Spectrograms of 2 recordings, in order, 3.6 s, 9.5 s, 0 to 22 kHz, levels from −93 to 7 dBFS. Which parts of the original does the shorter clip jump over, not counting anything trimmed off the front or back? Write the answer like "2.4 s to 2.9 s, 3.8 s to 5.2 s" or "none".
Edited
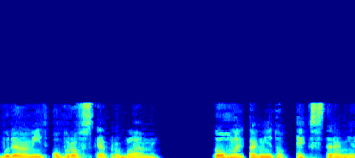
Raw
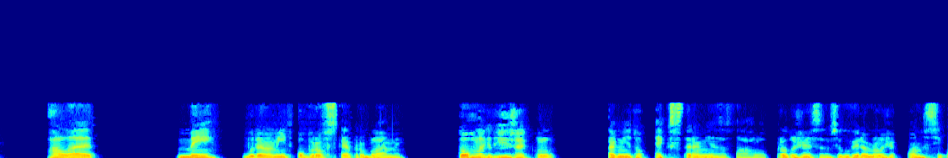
4.9 s to 6.0 s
